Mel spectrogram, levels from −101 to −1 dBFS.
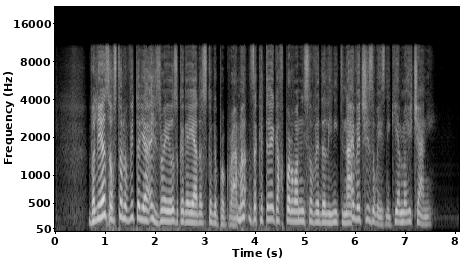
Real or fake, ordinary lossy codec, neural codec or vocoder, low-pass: fake; MP3, 96 kbps; codec, 16 kHz in and 24 kHz out, 0.4 kbps, LongCat-Audio-Codec, two codebook decoder; 10.8 kHz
